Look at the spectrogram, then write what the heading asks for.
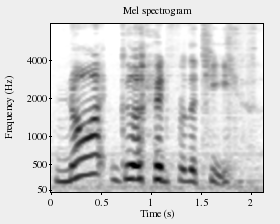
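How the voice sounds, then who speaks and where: A woman's voice: on the high side, expressive, drawn-out words. A woman live streamer with a slight lisp, chatting casually and rambling to her viewers with many fillers and little laughs.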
